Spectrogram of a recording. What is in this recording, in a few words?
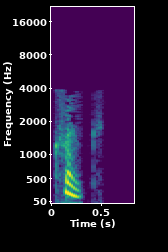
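"croak", English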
